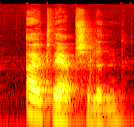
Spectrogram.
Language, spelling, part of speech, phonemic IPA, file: Dutch, uitwerpselen, noun, /ˈœytwɛrᵊpsələ(n)/, Nl-uitwerpselen.ogg
- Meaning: plural of uitwerpsel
